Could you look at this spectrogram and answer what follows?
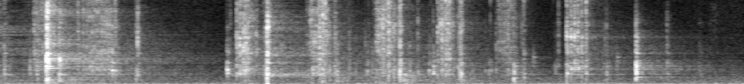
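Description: Ratchet wrench clicking in short bursts while bolts are tightened down during a Polaris Timbersled kit installation, with close, crisp metallic ticks and brief pauses in between.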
